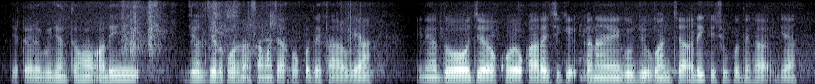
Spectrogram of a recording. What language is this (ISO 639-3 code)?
sat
